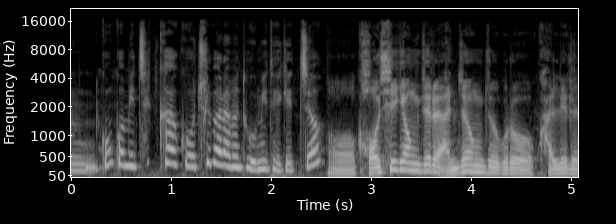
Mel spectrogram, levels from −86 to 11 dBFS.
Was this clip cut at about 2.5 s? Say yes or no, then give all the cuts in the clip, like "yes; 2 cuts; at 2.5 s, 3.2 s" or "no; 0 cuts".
yes; 1 cut; at 2.5 s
